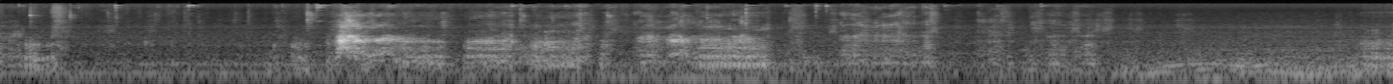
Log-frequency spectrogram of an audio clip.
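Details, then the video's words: Annie, a six-year-old Staffordshire Bull Terrier, and Bear, a Border Terrier puppy, play-fight in Salford while learning to socialise; low rumbling growls come in uneven bursts after a sharp yelp-like snarl, over soft scuffling noise. "Annie the Staffordshire Bull Terrier and Bear the Border Terrier puppy not fighting, mostly"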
